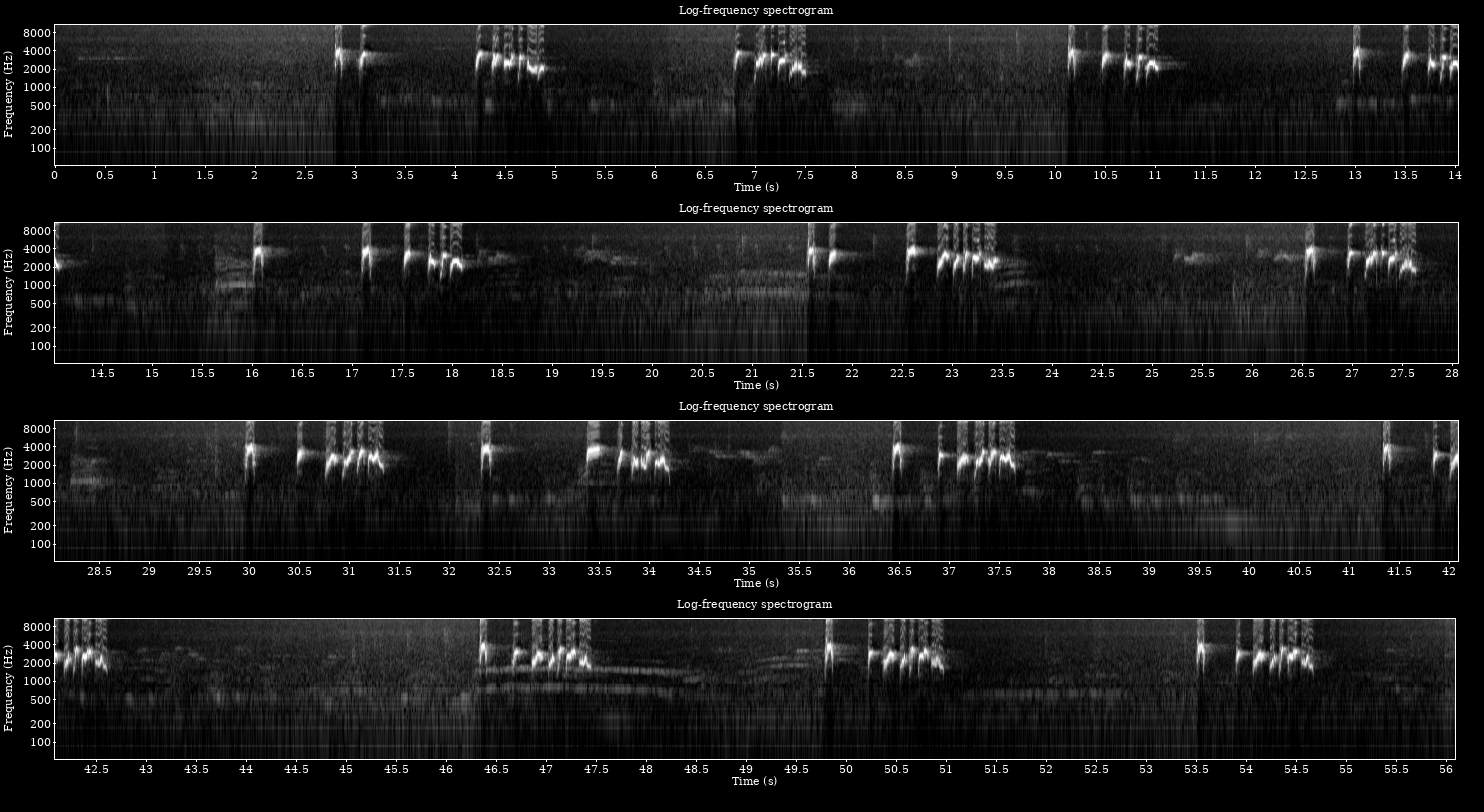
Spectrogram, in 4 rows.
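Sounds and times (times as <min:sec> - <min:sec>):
bird singing short phrases: 0:10.1 - 0:11.3.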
